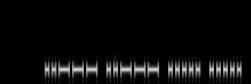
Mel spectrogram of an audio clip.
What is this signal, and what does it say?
Morse code, heard as a keyed tone, about 36 wpm, 700 Hz. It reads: 2255
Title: Worked All Europe DX Contest - QTC Exchange - 35wpm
